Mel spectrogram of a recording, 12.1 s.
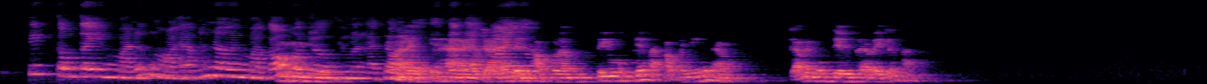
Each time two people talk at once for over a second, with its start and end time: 3.9-5.4

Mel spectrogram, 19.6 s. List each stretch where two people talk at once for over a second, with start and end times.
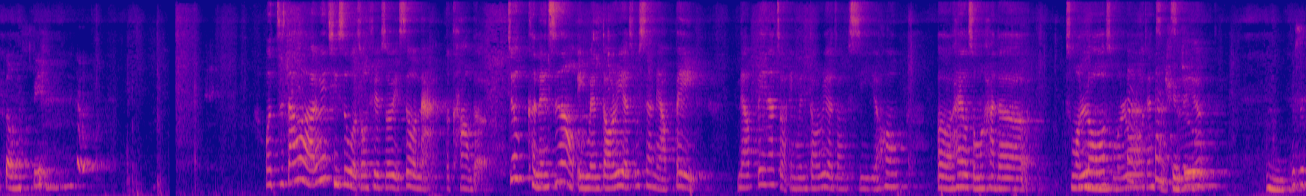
16.1-18.1

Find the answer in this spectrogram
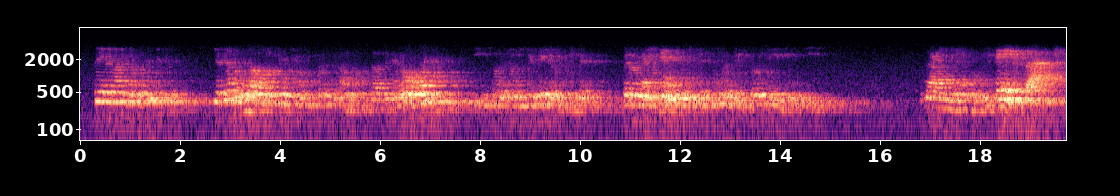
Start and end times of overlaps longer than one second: none

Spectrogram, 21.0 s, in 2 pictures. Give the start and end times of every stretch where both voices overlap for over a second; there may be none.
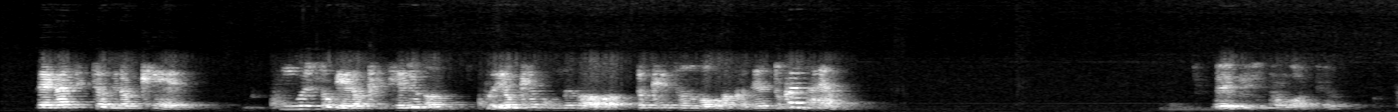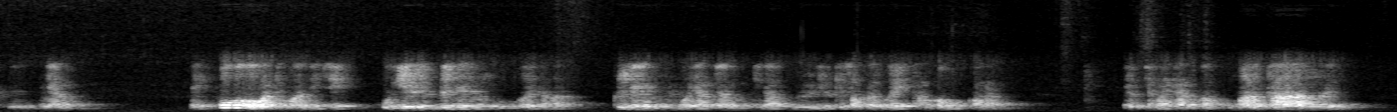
none

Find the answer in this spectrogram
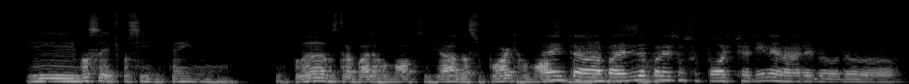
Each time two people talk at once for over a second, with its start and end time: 5.4-6.6

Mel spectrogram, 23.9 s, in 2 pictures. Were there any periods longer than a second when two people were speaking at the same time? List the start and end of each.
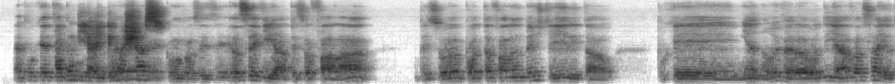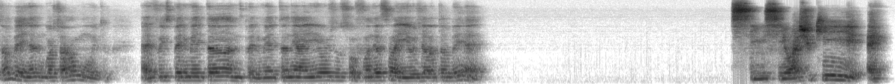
0.7-2.1

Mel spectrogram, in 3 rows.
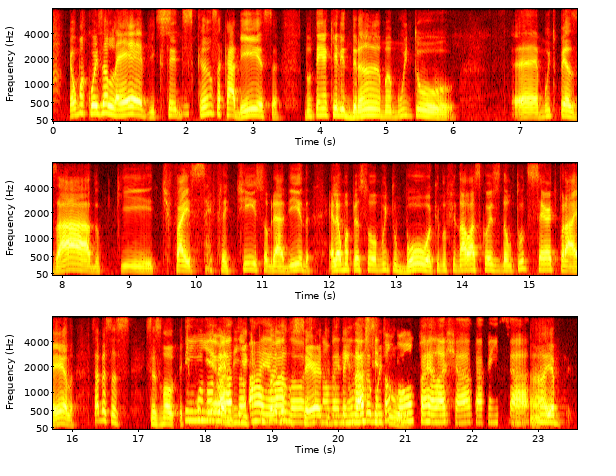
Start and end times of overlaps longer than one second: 17.9-21.1

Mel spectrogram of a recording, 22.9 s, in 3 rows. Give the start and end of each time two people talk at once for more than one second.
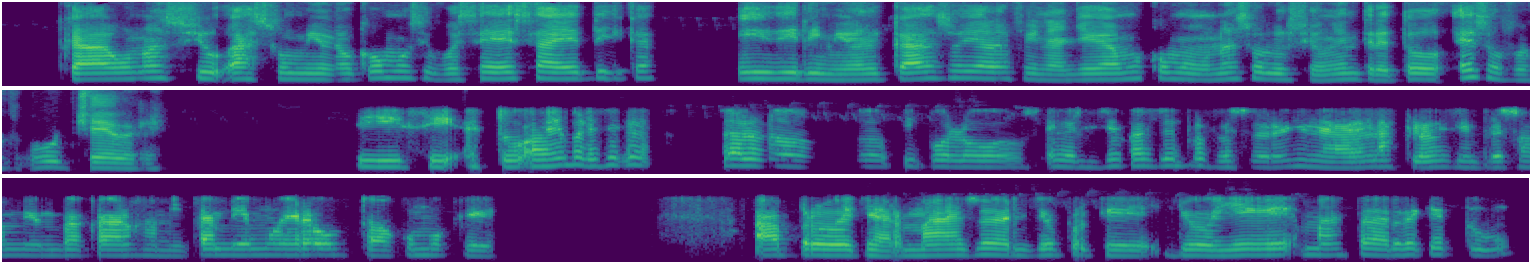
none

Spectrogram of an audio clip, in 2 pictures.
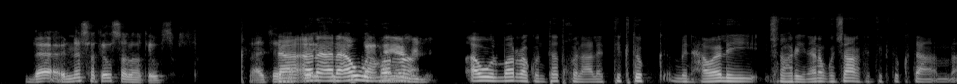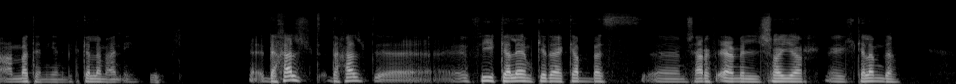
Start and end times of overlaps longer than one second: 2.8-4.2

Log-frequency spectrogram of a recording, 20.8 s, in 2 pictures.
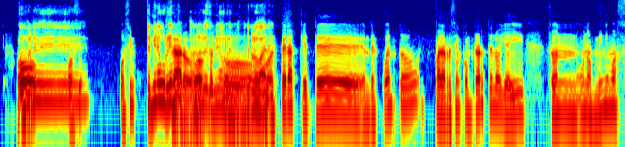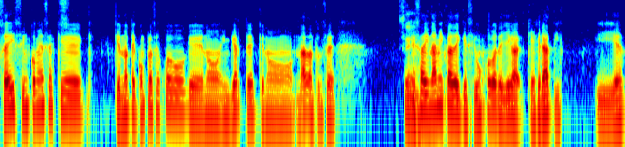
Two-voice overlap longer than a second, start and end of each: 2.8-4.6

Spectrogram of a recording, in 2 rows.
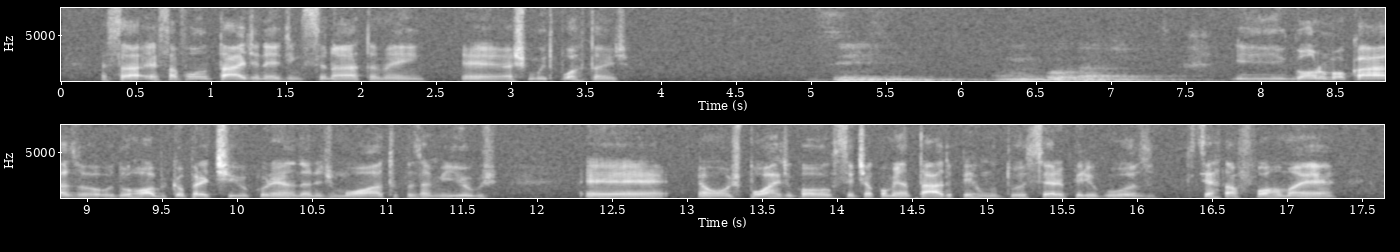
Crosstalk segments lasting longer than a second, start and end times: none

